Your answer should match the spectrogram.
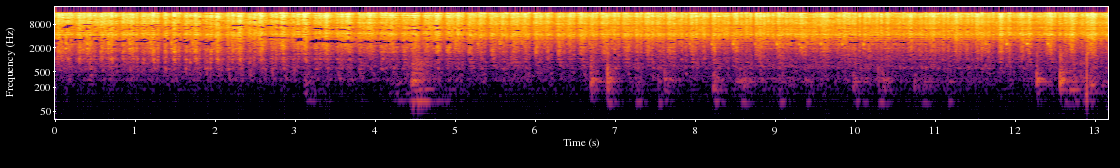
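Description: Steady hissing with a fine crackle from a pressure cooker building steam under its weight on a gas stove, with a pot of milk at a foaming boil beside it. A few soft knocks come after the middle.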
